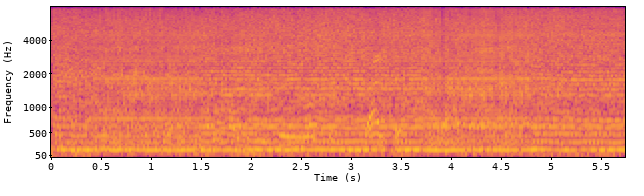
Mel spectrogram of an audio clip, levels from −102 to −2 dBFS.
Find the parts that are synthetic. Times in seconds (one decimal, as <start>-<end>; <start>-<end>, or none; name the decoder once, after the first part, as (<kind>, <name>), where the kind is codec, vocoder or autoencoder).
0.4-1.5 (vocoder, HiFi-GAN); 3.7-4.8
